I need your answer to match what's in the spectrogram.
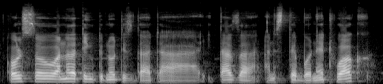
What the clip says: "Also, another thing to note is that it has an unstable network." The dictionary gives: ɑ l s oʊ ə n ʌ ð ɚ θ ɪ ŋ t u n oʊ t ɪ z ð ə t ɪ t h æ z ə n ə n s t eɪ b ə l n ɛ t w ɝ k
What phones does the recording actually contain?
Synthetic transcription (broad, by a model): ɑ l s oʊ ə n ʌ ð ɚ θ ɪ ŋ t u n oʊ t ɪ s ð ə t ɪ t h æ z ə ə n s t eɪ b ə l n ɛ t w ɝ k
